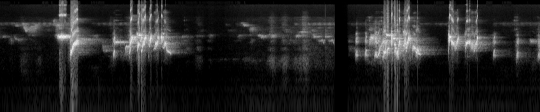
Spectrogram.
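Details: Red-whiskered bulbul giving spaced bursts of loud, rich whistled chatter with sharp onsets, quieter soft notes between phrases.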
